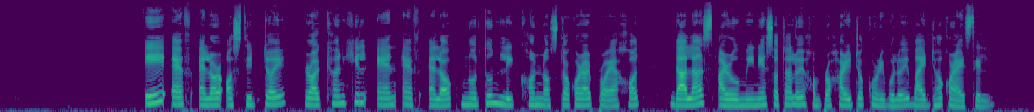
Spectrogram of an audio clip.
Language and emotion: Assamese, neutral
